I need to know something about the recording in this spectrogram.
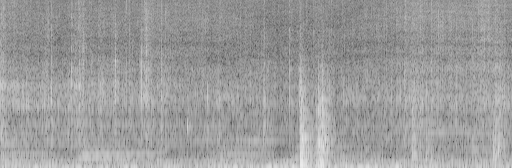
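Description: Steady crackling sizzle of napa cabbage added to a well-heated frying pan while cooking with garlic, a continuous hiss with a few sharper pops and a brief louder clatter midway, no voices.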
